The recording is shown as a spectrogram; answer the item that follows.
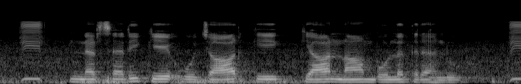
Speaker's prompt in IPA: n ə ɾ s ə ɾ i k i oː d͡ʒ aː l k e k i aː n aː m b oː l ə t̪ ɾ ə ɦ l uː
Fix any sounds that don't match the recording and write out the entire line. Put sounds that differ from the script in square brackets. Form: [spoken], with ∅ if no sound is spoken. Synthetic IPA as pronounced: n ə ɾ s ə ɾ i k [e] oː d͡ʒ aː [ɾ] k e k [j] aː n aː m b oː l ə t̪ ɾ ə ɦ l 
